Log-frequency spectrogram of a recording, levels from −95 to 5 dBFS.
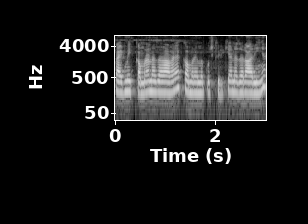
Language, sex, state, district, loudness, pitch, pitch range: Hindi, female, Chhattisgarh, Balrampur, -17 LUFS, 195 Hz, 190-200 Hz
